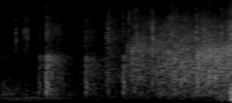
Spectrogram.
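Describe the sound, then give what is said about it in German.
Hesitant applause after a speech begins as a few scattered, separate claps, then swells into steadier, denser clapping that grows louder toward the end. “Ja, du hast ja auch gespürt, Anna, wie zaghaft nach diesem Satz der Beifall begann, noch ein bisschen ungläubig und mit der Sorge, das dicke Ende könnte irgendwie noch kommen.”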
